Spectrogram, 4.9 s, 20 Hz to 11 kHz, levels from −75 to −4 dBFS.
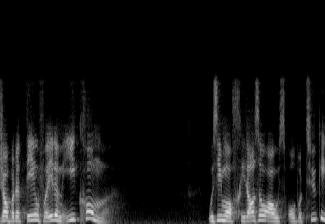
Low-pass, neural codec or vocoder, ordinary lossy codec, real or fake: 7.2 kHz; codec, 16 kHz, about 1 kbps, DyCAST, with the encoder's durations; none; fake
